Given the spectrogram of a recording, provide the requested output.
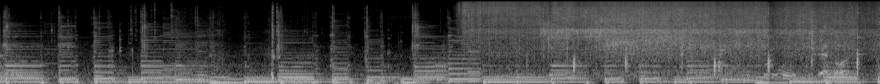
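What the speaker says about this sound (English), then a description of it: "cook it for 30 seconds or so on extreme heat over the fire" Seafood with chilli and garlic sizzles over a campfire on extreme heat, a loud steady frying hiss that swells midway, with scraping stir sounds and background music throughout.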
